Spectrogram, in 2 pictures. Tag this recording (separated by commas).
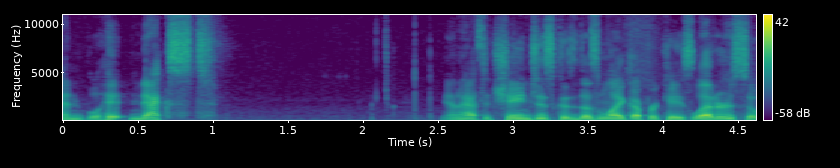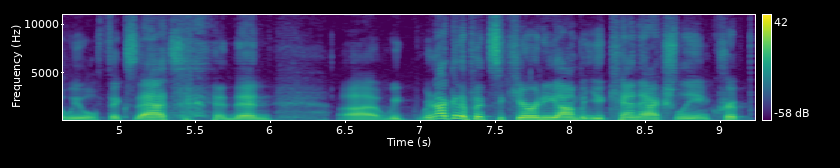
Speech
